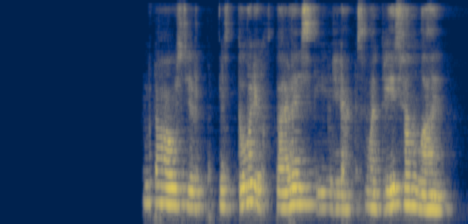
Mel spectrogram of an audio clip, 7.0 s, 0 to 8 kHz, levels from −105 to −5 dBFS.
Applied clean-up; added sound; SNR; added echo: neural mask model DeepFilterNet 3.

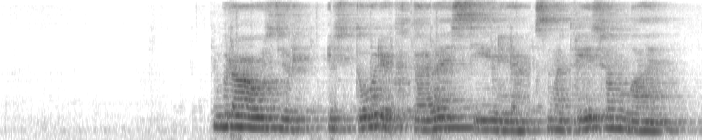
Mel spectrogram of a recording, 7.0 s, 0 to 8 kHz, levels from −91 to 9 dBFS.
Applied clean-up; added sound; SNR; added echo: neural separator model SepFormer DNS4.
